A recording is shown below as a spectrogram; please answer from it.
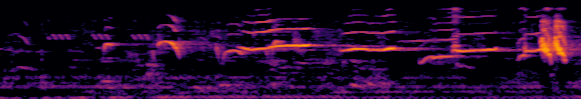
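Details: Oriental magpie-robin at a house in Padang Gading, Bengkulu, Indonesia, in a fighting context: soft opening, then a rising, drawn-out clear whistle and a few slurred notes ending in a short harsh buzz.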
